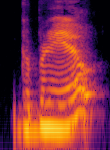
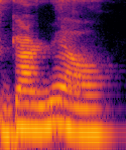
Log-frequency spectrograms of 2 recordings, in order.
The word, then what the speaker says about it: Gabriel: Gabriel Garcia Marquez. Hello, Nick. He Hello. didn't pronounce the B. Maybe B. it's Gariel.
